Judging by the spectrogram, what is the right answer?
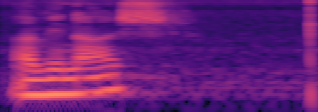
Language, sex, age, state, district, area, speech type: Kannada, male, 18-30, Karnataka, Tumkur, urban, spontaneous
